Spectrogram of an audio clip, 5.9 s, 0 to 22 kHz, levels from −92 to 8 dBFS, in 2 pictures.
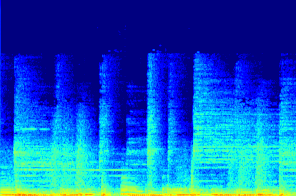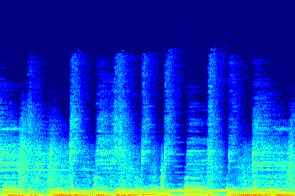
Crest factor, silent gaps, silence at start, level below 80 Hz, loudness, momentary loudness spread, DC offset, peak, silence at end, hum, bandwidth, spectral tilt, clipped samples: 14 dB; none; 0 s; -34 dBFS; -23 LUFS; 6 LU; under 0.1%; -8 dBFS; 0 s; none; 14.5 kHz; -7 dB/octave; under 0.1%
